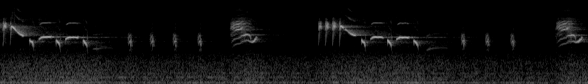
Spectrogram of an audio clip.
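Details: Nightingale singing in a small wood near a house on 30 June 2015: varied phrases of whistled notes, sharp clicks and rapid repeated ticking pulses, with short pauses between bursts and faint background hum.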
